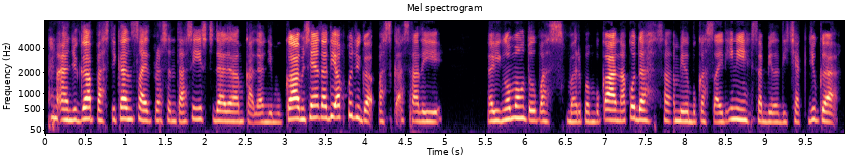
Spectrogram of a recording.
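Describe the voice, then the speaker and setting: A woman's voice: fairly high pitch, steady tone, a little fast, no echo. Cheerful young woman teaching over video call. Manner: casual, cheerful, mixes in English phrases, laughs often. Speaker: workshop presenter. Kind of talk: online workshop talk. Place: relative's home.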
